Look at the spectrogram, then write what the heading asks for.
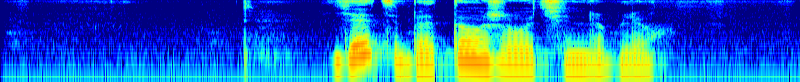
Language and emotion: Russian, positive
